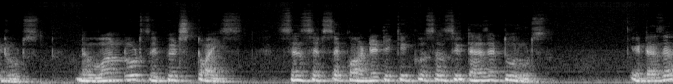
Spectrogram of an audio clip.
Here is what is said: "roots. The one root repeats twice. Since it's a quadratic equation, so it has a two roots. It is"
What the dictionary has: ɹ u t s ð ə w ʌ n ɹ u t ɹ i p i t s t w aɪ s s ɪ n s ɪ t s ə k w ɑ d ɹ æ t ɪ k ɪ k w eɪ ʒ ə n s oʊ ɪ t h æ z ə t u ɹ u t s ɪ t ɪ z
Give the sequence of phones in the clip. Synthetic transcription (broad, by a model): ɹ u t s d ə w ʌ n ɹ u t ɹ i p i t s t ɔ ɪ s s ɪ n s ɪ t s ə k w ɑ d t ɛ t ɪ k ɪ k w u s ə n s ɪ t h æ z ə t u ɹ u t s ɪ t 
